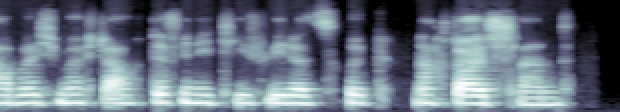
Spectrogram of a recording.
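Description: Somewhat breathy, this dark, mellow voice holds a monotone, flat intonation in a dry, close sound with no echo. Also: woman. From Swabian Jura, southern Germany. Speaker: author. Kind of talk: interview.

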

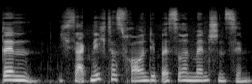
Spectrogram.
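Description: Here a woman speaks with fairly low pitch. Her voice is somewhat breathy. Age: 50s. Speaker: local politician, equal opportunities officer. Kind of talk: debate interview.

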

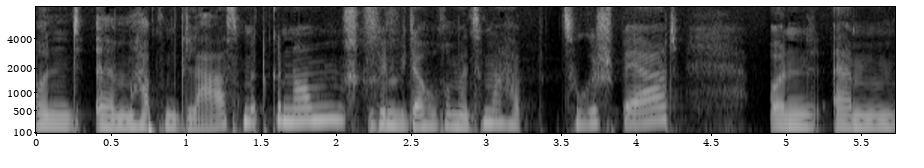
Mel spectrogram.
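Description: On a very clean recording with a silent background and a dry, close sound with no echo, a woman speaks at a moderate pace with a medium pitch, ordinary pitch variation and a dark, mellow tone. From Germany, Bonn. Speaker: podcast co-host, actress. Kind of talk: casual chat.

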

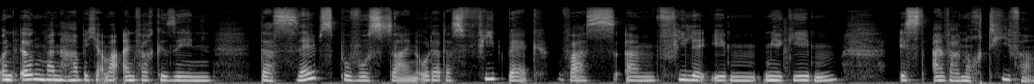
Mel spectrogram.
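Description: A woman at a very slow pace, somewhat breathy, with a dark, mellow tone and fairly even intonation, on a very clean recording with a silent background. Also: medium pitch for a woman. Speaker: make-up artist. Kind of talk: casual chat.

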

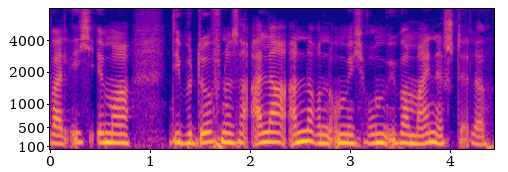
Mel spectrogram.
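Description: This woman has a dark, mellow tone at a medium pitch, and her intonation stays fairly even. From Germany, grew up Bonn and Berlin. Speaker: author and journalist. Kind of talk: casual chat.

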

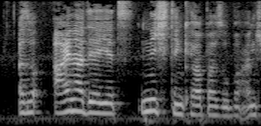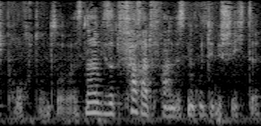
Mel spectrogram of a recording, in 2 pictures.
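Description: The voice is somewhat breathy and moves at a very fast pace. Its pitch varies in an ordinary way. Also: woman. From Germany, Cologne. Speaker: sled dog musher and expedition guide. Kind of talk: interview.

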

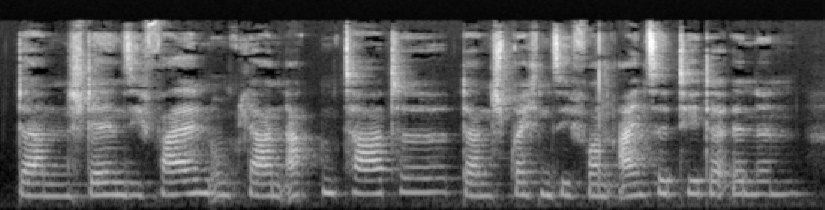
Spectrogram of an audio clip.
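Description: A woman talks fairly slowly in a somewhat breathy voice with flat, monotone intonation. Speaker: spoken word artist and student. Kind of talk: spoken word poem, performed aloud. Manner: deliberate, rhythmic, emphatic delivery.

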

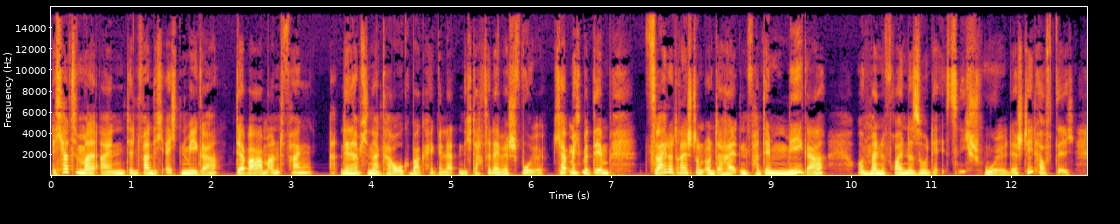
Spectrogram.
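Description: Here is a woman with an unremarkable speaking voice and a fairly high pitch. She talks at a fairly quick pace with ordinary pitch variation. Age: 20s. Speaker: podcast co-host. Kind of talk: casual chat.

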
